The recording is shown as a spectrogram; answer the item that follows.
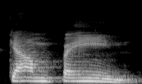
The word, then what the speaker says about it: campaign: Campaign, G silent.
